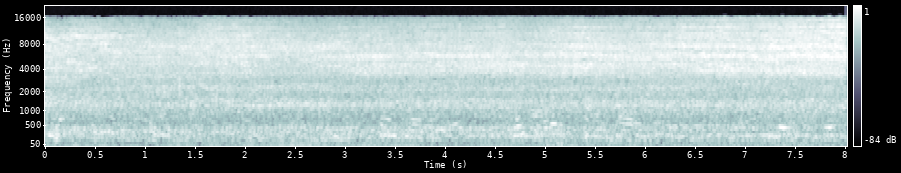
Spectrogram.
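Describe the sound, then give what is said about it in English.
A steady, loud hiss of steam pours from a locomotive at Swanage station, broad and continuous throughout, with low rumbling station ambience and faint voices in the background. “And as I say, all very, very busy here at Swanage, all tracks in use, and a lot of manoeuvring and movements of trains and shunting.”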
